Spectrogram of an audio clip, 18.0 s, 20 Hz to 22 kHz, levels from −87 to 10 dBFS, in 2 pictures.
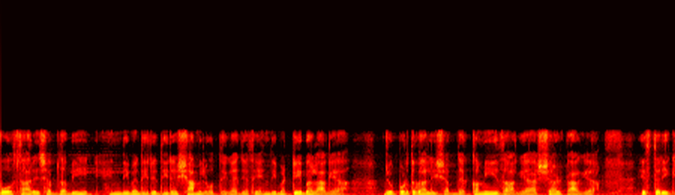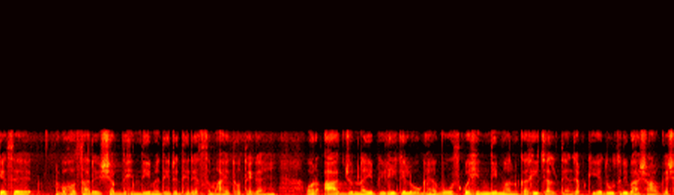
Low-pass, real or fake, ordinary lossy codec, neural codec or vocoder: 7.2 kHz; real; none; none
